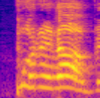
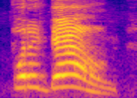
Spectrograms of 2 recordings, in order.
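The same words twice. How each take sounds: First: Loud, high stress on "put it up"; emphatic correction. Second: Loud, high stress on "put it down"; emphatic correction. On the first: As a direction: hit "put it up" hard as the wrong phrase. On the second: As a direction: hit "put it down" hard as the right phrase. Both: Shown as a demonstration. Aggravated contrast of two phrases.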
